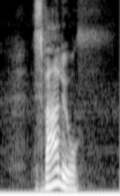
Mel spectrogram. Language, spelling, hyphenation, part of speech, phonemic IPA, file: Dutch, zwaluw, zwa‧luw, noun, /ˈzʋaː.lyu̯/, Nl-zwaluw.ogg
- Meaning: a swallow, bird of the family Hirundinidae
